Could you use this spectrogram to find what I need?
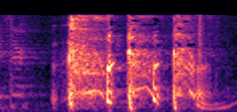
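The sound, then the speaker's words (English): Three harsh coughs come in quick succession, each a loud, rough burst with a throaty edge, preceded by a faint breath. “all of a sudden I know I'm going to have to cough”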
